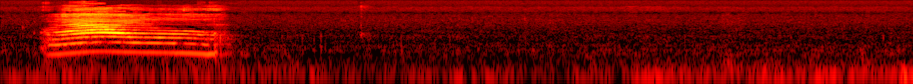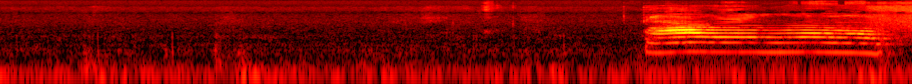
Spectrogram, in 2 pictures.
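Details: Isolated before neutering surgery, Munchkin cat Chabo cries out with two loud, steady, harmonic meows about seven seconds apart, quiet indoor background between them.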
